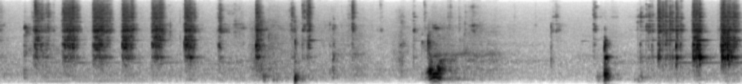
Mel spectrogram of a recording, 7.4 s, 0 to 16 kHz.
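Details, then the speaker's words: Lapping a valve on a B20A5 head from an '88 Honda Prelude. Quick gritty rasping strokes turn less gritty as the seat cleans up, but the seat is not yet mated. The parts had WD-40 on them and should have been degreased. "see as you as you grind it clean it'll it'll ride a little smoother stay stuck on there you go and you can hear how you know it doesn't sound as gritty"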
